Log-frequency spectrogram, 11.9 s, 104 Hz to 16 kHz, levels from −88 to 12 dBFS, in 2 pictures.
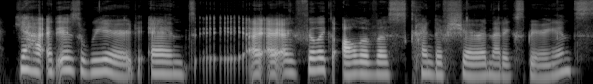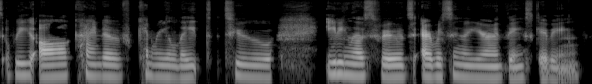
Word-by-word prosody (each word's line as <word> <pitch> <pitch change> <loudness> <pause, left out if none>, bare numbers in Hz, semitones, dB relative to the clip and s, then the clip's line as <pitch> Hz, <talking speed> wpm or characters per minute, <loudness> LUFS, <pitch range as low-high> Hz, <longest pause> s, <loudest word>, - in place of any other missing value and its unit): Yeah, 235 -5 +6
it 220 - +3
is 245 -1 +2
weird. 215 -4 -1
And 195 -1 0 0.6
i - - +8
I - - +9
I 210 - -6
feel 240 +2 0
like 250 -1 +2
all 190 +1 +6
of 195 0 +1
us 190 0 -1
kind 200 -2 -5
of 185 - -3
share 175 -2 0
in 175 +1 -3
that 175 -1 -3
experience. 180 +8 -7
We 180 -1 -4
all 170 +2 +3
kind 175 -2 -6
of 165 -1 -3
can 190 -3 -10
relate 155 -1 -8 0.2
to 160 -3 -6 0.5
eating 195 -1 -3
those 175 0 -3
foods 160 -1 -1
every 165 0 +5
single 165 -1 -8
year 155 -1 -2
on 155 - -4
Thanksgiving. 150 - -8
180 Hz, 170 wpm, -25 LUFS, 165-195 Hz, 0.6 s, I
